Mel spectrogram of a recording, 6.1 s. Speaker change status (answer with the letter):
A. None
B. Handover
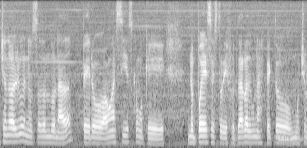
A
